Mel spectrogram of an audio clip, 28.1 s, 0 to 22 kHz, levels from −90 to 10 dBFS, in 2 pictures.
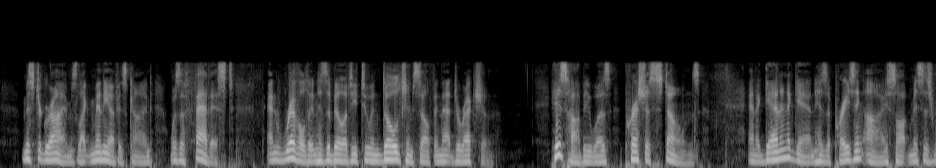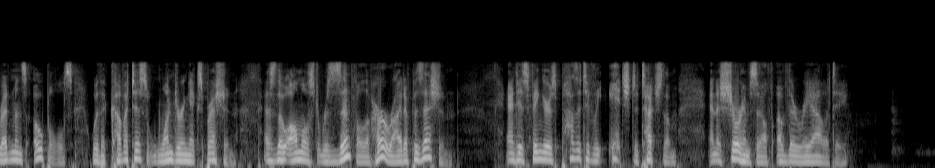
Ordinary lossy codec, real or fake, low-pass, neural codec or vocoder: AAC, 48 kbps; real; 5.4 kHz; none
